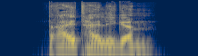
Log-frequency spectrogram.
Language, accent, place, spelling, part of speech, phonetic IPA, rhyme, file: German, Germany, Berlin, dreiteiligem, adjective, [ˈdʁaɪ̯ˌtaɪ̯lɪɡəm], -aɪ̯taɪ̯lɪɡəm, De-dreiteiligem.ogg
- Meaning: strong dative masculine/neuter singular of dreiteilig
